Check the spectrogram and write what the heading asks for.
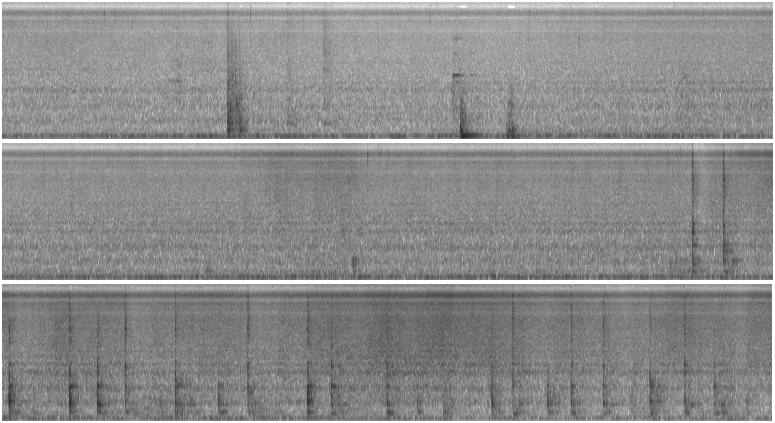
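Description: Minced pork sizzling in a wok, the hiss growing louder as dark sauce cooks in. There are two single knocks first, then a metal spatula scrapes and taps against the wok in quick strokes over the second half.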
